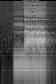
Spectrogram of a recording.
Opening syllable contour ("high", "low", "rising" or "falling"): low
